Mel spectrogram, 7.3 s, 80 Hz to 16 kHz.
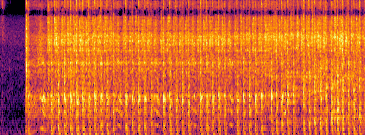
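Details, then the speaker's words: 1990 Mercedes-Benz 300E, reportedly a non-starter, cold start at purchase inspection: brief crank, then catches first try and settles into a steady, even idle with no misses or knocks; healthy start. "okay that's good all right okay Co boys it just started up first try so it's a buy"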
